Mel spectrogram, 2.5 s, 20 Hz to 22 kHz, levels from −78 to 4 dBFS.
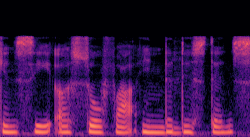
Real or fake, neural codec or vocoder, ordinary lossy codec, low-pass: real; none; none; 7.2 kHz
